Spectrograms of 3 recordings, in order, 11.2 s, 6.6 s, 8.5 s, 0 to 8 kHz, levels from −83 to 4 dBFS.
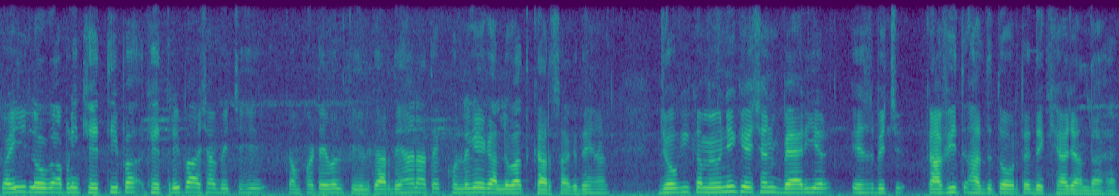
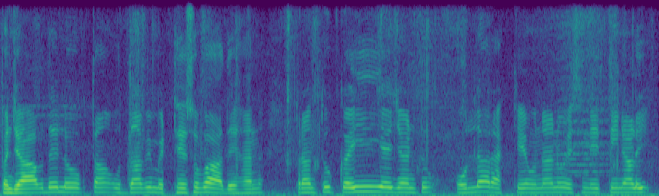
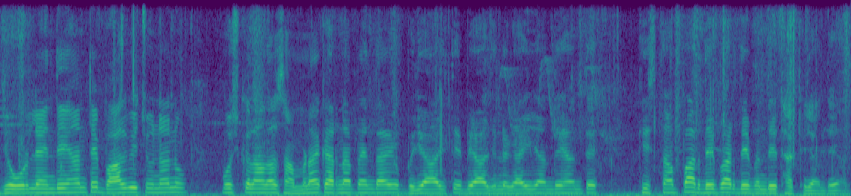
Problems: constant background noise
